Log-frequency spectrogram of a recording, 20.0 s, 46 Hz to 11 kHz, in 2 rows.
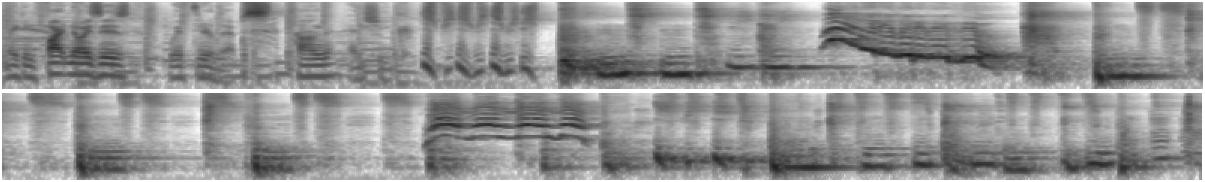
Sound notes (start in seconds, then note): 4.1 beatboxing; 8.4 beatboxing; 15.8 beatboxing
